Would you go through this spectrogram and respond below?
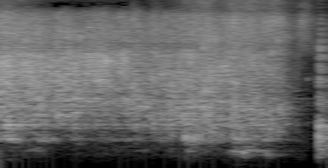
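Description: Water pours steadily into a dough mixer in a pizza van kitchen, a continuous hissing splash that fades away near the end, followed by a brief knock.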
